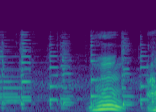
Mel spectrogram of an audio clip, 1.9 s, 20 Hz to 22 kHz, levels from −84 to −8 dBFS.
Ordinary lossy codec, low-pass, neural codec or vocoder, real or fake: none; 7.2 kHz; none; real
